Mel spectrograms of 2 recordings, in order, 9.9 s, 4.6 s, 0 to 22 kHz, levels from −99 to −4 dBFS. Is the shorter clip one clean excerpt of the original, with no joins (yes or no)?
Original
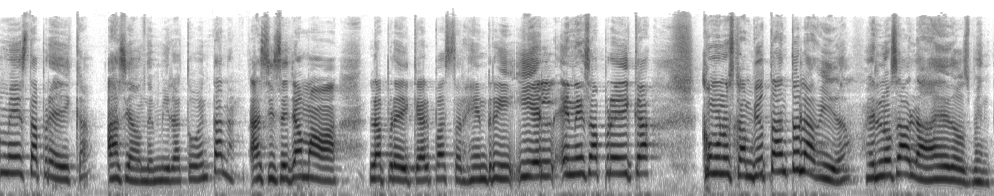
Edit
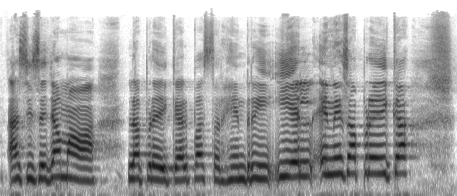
yes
